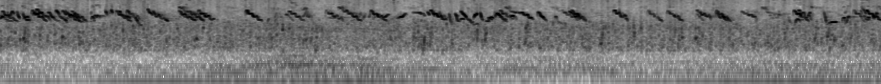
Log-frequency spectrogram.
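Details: Ciak-ciak chatter of the kecial kuning (Lemon-bellied white-eye), used to draw song from reluctant birds. Long stream of piercing high chirps in quick bunches, several overlapping voices, steady throughout with faint hum underneath.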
